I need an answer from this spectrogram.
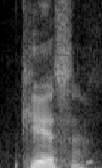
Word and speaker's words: Chiesa: Chiesa. I pronounced it right this time for you, Clive, did I?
